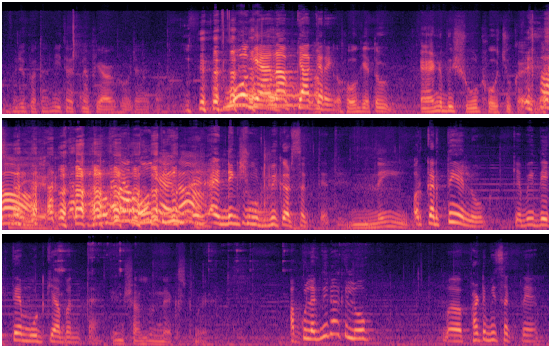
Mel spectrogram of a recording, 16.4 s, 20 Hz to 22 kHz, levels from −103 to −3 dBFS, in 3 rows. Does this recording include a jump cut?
no; 0 cuts

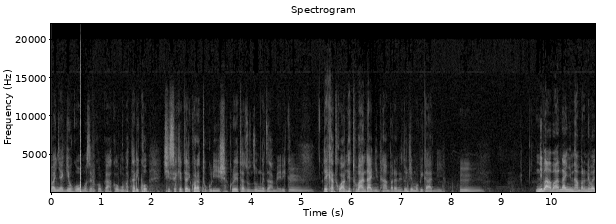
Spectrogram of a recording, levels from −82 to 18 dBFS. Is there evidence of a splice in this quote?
no; 0 cuts

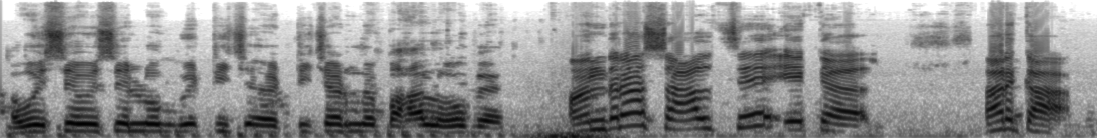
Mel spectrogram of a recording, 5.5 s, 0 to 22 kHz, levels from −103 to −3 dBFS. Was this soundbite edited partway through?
yes; 1 cut; at 2.7 s

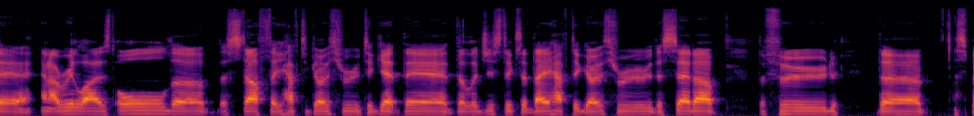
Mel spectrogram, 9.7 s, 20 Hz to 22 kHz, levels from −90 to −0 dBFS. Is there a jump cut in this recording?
no; 0 cuts

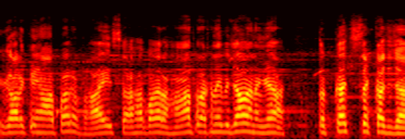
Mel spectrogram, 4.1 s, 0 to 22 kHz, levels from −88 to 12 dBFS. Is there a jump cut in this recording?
no; 0 cuts

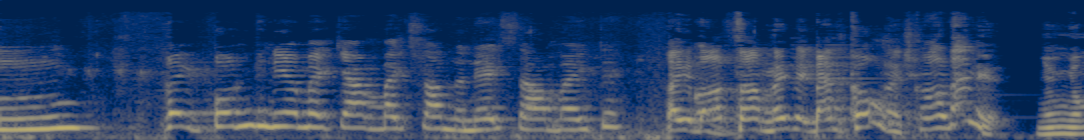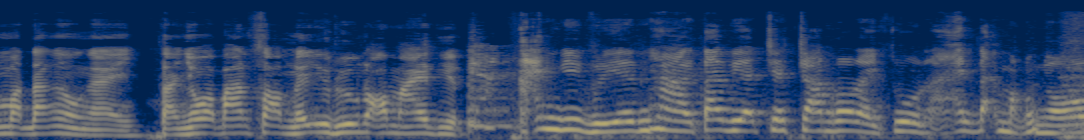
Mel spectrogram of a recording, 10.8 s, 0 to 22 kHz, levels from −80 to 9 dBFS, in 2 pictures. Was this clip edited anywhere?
yes; 2 cuts; at 6.1 s, 7.9 s

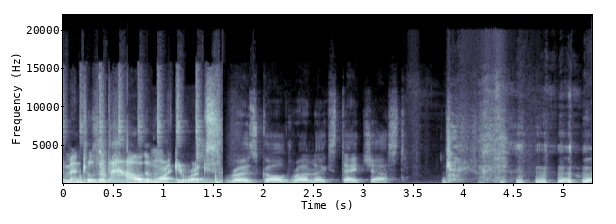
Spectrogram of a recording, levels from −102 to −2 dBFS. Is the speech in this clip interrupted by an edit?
yes; 1 cut; at 1.5 s

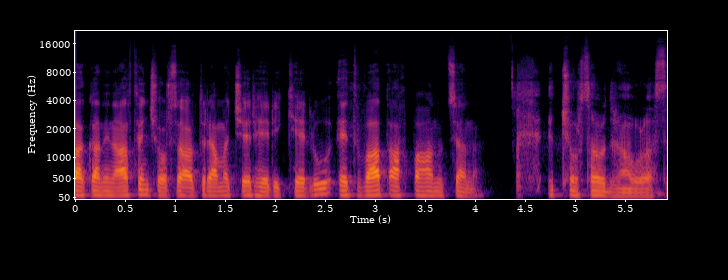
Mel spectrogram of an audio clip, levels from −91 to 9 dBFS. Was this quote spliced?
no; 0 cuts

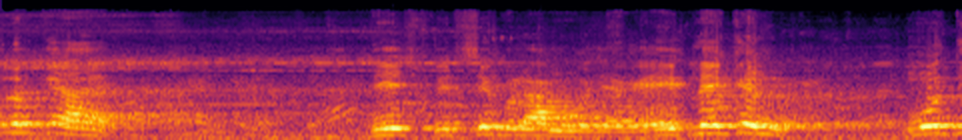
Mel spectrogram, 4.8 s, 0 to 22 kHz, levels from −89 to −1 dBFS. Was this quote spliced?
yes; 1 cut; at 3.4 s

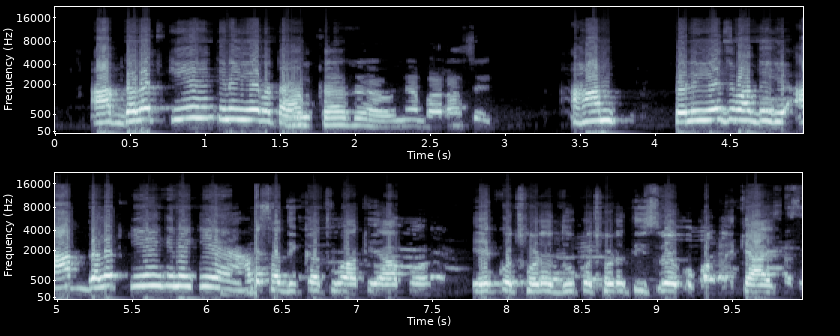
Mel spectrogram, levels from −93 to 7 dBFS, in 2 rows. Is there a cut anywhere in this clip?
no; 0 cuts

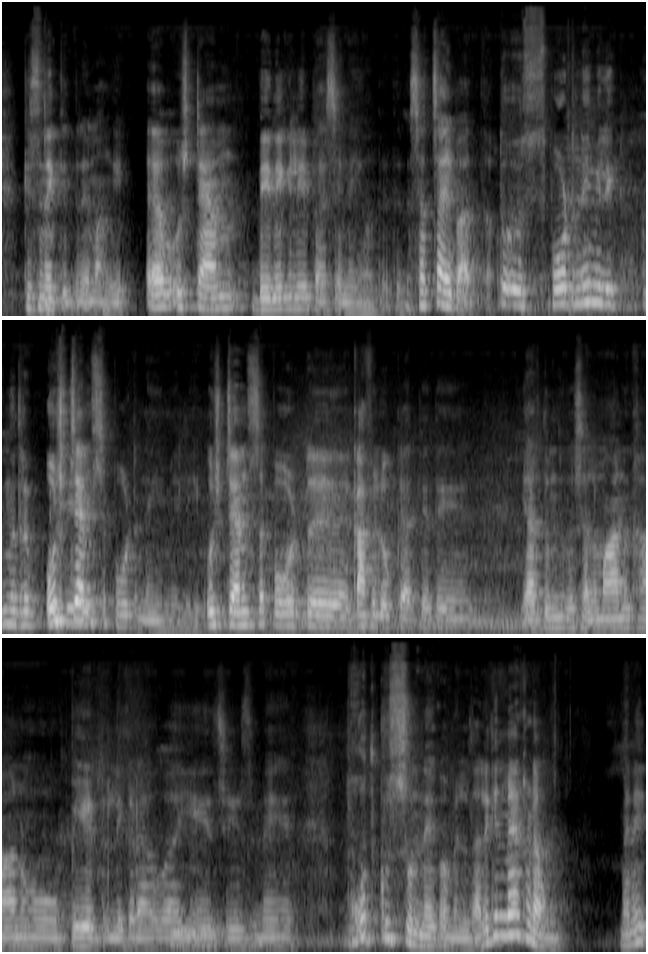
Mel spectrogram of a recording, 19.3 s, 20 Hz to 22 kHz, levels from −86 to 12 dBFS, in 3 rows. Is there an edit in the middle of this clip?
no; 0 cuts

